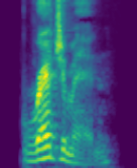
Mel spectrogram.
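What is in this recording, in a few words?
"regimen", medical English, British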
